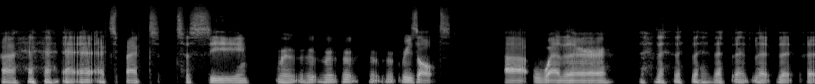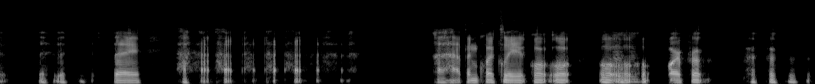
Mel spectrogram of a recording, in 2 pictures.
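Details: Adult man who has stuttered since age eight, with years of speech therapy, now a speech-language pathologist deliberately letting his stutter show; repetitions of sounds, words and phrases; stuttering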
